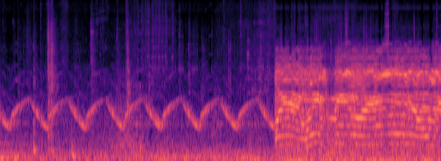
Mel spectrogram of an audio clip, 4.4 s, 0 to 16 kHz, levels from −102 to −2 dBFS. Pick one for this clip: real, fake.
real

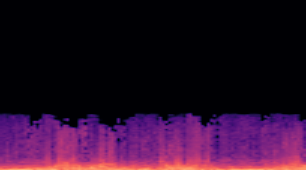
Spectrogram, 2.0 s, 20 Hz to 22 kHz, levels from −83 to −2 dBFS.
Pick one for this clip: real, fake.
fake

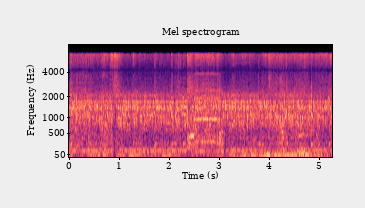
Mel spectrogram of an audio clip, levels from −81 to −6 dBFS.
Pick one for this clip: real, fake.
fake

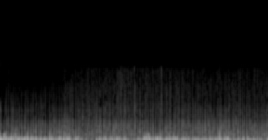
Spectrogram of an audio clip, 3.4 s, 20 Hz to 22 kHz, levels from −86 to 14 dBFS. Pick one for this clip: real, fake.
fake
